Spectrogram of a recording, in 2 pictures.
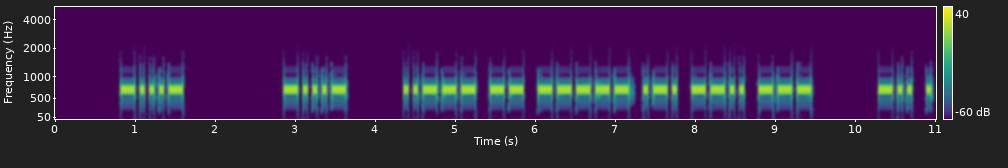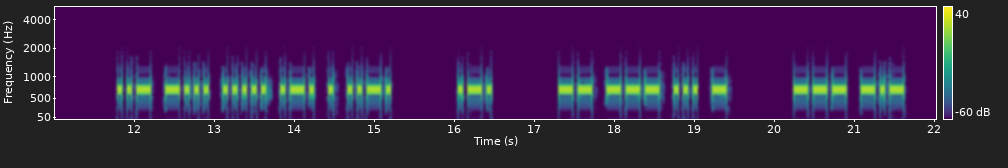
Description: Morse code, heard as a keyed tone, about 20 wpm, 700 Hz. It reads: <BT> <BT> 2M0RZO DE UB5REF R MOST OK
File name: UK MASTER QSOs TRAINING / 20WPM / UK MASTER QSOs 0063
